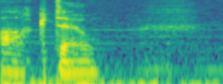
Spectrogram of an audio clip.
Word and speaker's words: OKTO: And I think I'm going to be sending a OKTO, or I guess you would pronounce it Octo, because it's an octagon.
